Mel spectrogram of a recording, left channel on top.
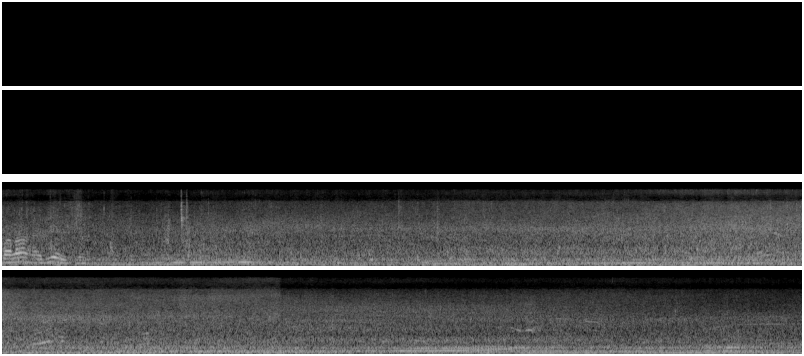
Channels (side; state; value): left; silent; digital silence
